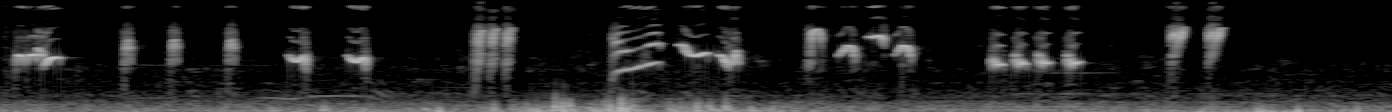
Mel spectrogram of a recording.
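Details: Medan-type greater green leafbird singing actively, mixing bright whistled slurs, rapid rising and falling notes and clipped chirps into a varied, busy phrase, with a low rumbling noise in the middle.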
